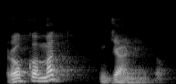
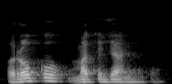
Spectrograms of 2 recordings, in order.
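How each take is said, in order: First: The pause comes after the second word. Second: The pause comes after the first word.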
